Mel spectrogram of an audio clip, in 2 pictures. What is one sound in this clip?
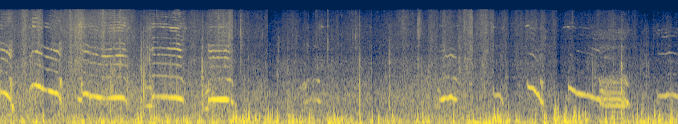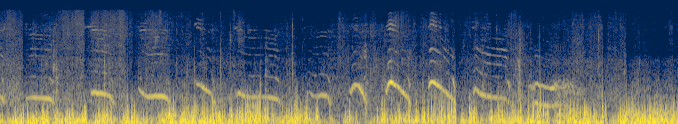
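Puppies whimper and yelp in high squeals.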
